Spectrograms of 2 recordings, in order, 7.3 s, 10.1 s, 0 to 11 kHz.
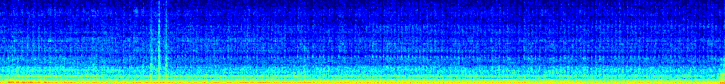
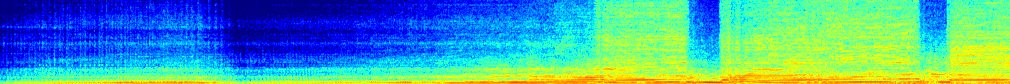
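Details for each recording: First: Yamaha TZR 250 3XV two-stroke twin after a full engine rebuild, out of winter layup and not yet properly warmed up: idle burble with a light, irregular tap over it. Source unclear. Tapping noise at idle. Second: Yamaha TZR 250 3XV two-stroke twin with dry clutch, on a shakedown ride out of winter layup after a full engine rebuild: crisp note climbs smoothly through the revs and settles into a steady, clean run with no stumble. Normal running.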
